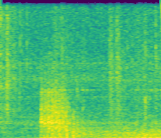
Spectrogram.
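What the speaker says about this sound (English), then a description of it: "We do have an immediate explosion" A deep rumbling blast rolls out in a battleship naval combat game, a sudden loud boom at about half a second followed by a sustained low roar, with no talk.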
